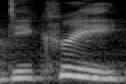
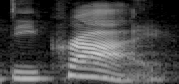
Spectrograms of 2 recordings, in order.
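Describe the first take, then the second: First: "decree" ending in an ee sound; "decree", Y read as long E; final long E. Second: "decry" with a strong final eye sound; "decry", ending on a stressed long I; accented long I. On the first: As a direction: say "decree" to rhyme with tree. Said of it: "Same thing here. Not decree". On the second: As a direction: hit the cry in "decry". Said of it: "Same thing here. Not decree, decry". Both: Shown as a demonstration.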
